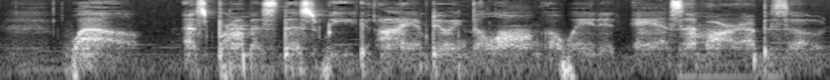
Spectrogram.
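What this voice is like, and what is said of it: Whispering. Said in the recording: “You may have noticed I'm whispering. ... whispering is the only option”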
